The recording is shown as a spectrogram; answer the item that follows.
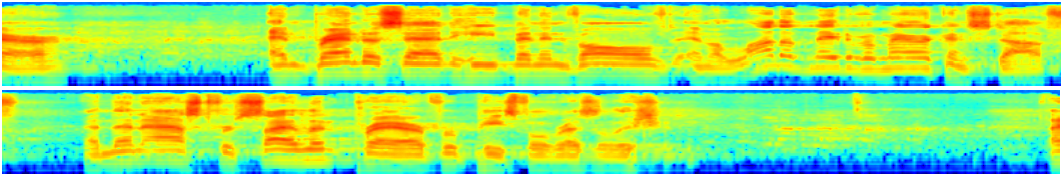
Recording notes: Recorded live in Madison.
